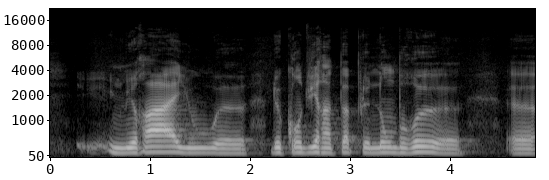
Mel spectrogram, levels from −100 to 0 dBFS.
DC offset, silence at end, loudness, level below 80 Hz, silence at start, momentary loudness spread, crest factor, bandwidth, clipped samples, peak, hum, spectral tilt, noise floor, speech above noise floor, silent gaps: under 0.1%; 0 s; -35 LUFS; -82 dBFS; 0.25 s; 14 LU; 20 dB; 10.5 kHz; under 0.1%; -14 dBFS; none; -8 dB/octave; -57 dBFS; 23 dB; none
